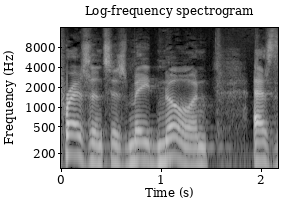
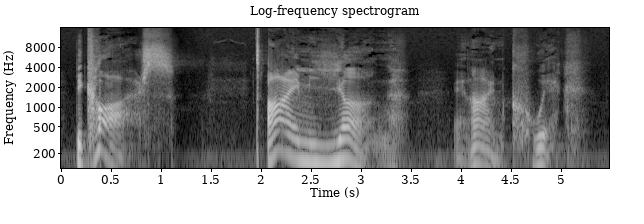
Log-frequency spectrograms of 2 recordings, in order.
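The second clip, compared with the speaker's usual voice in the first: mock, very slow, cynical, swooping sarcastic tone; 2 semitones lower than usual. Retelling a young man's answer to a woman whose parking place he took: mock-sarcastic reply. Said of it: "very cynically and sarcastically replied".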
